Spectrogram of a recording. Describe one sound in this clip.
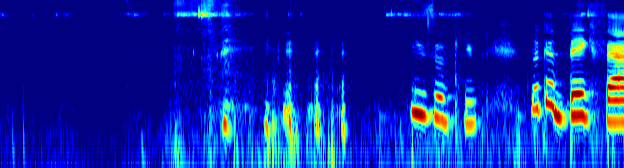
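A cat pounces on a blanket.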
